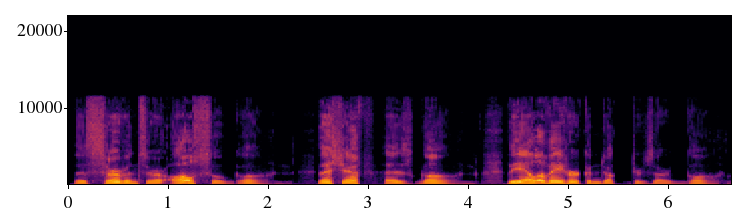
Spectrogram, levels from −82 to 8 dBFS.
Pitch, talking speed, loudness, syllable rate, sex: 155 Hz, 125 wpm, -17 LUFS, 4.0 syllables/s, male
